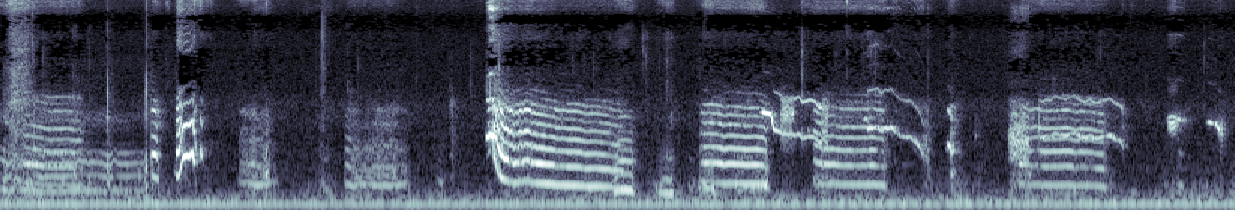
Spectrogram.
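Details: Twelve-day-old Cane Corso puppies at a kennel, with long harmonic whimpers and whines that slide downward, several overlapping cries repeated across the recording over a low steady hum.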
